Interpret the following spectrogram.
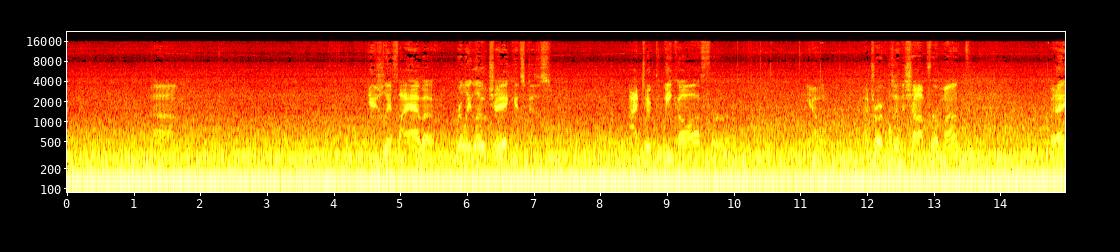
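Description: Steady low drone of a semi truck's diesel engine and road noise heard from inside the cab while driving.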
